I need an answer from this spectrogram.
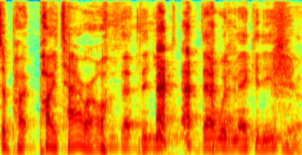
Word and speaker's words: Pietaro: Just pronounce it Pietaro.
